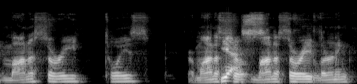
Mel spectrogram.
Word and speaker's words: Montessori: Montessori toys or Yes, Montessori learning aids? Montessori learning aids.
